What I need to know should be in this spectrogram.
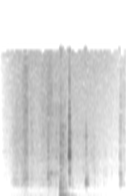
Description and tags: Placing gun on table.
table, gun, place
